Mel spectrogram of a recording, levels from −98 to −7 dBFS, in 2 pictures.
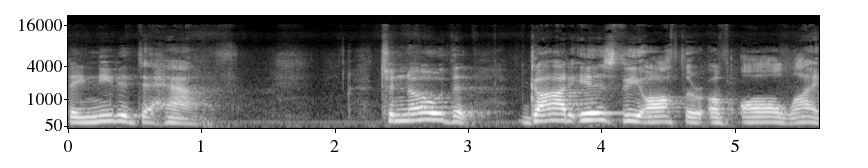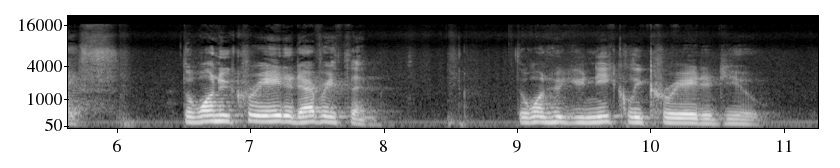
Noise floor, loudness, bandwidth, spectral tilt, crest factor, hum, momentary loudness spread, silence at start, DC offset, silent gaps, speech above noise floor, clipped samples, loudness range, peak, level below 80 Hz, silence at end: -53 dBFS; -19 LUFS; 12 kHz; -5.5 dB/octave; 18 dB; none; 18 LU; 0 s; under 0.1%; none; 34 dB; under 0.1%; 8 LU; -2 dBFS; -60 dBFS; 0.45 s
